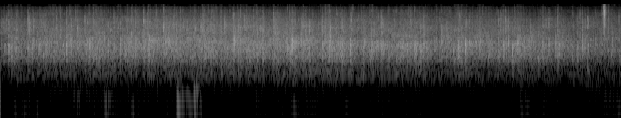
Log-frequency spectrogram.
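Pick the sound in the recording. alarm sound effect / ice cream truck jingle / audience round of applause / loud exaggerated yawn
audience round of applause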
